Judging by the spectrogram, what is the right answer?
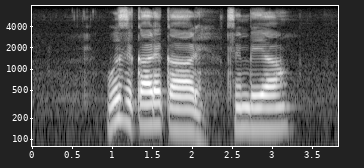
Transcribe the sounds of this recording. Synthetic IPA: ɦusikʼaɺɛkʼaːɺɛ | t͡sʰimbija

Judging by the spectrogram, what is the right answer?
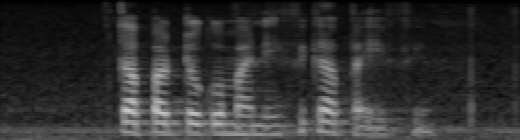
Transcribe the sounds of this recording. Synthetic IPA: kʼapʼatʼɔkʼɔmanɪfɪkʼapʼaɪːfɪ

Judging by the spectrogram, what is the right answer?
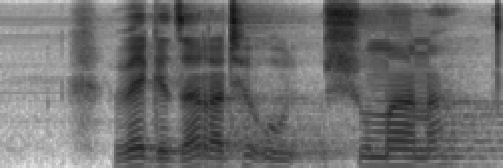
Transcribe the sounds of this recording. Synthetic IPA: βɛɡɛd͡zaɾatʰɛuʃumaːna

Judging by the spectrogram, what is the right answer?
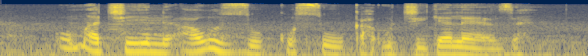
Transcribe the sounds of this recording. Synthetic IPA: umat͡ʃʰiniʔawuzukʼusukʼaʔud̥ʒ̥ʱikʼɛlɛːzɛ

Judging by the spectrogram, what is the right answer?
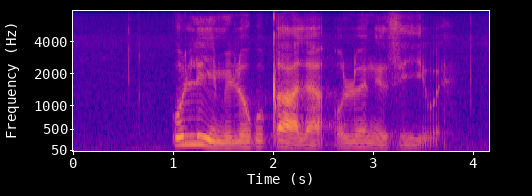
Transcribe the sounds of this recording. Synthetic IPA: ulimilok̬uǃalaɔlwɛŋeziːwɛ̰

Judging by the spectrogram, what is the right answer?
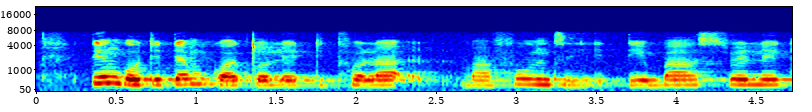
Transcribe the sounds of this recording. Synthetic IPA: tʼiŋɡʱod̥ʱitʼem̩ɡ̥ʱwaǀɔletʼitʰɔla | ɓafund͡zʱitʼiɓaswɛlekʼi

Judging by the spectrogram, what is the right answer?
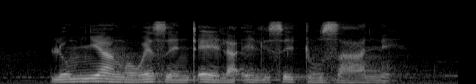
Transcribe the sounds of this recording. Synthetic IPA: lom̩ɲaŋɔwɛzɛntʼɛlaʔelised̥ʱuzaːnɛ

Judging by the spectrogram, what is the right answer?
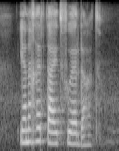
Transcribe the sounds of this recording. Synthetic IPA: ʔiənəχərtɛjtfuərdɑːt

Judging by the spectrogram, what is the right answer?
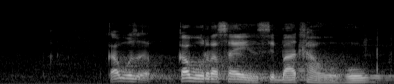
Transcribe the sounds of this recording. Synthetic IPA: kʼabʊrasaen̩sɪbat͡ɬʰaɦʊɦʊ

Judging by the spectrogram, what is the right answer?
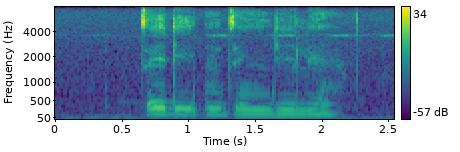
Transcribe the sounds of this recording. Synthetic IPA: t͡sʼedin̩t͡sʼin̩diːlɪ

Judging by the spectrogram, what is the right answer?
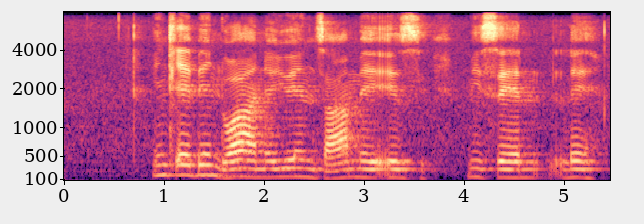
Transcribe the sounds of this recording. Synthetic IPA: int͡ɬʼɛɓɛndʱwanɛjwɛnd͡zʱamɛezi | misɛːlɛ

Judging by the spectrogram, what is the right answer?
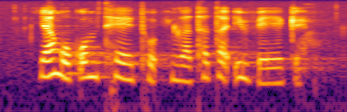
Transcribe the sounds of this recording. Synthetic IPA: jaŋɡʱɔk̬ʼom̩tʰɛtʰɔʔiŋɡʱatʰatʰaʔivɛːk̬ʼɛ

